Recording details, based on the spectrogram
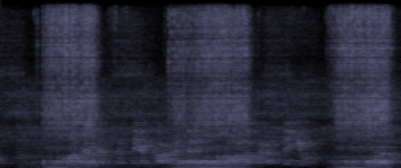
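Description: A sleeping pug snores in slow, rough, rumbling breaths, each lasting about half a second to a second.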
